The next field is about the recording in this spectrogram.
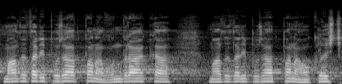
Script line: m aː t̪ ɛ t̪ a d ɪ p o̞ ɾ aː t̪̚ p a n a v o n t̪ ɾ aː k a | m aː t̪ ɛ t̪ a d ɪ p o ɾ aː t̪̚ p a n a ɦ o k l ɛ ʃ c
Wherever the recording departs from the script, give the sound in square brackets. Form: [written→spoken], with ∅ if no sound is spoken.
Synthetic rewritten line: m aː t̪ ɛ t̪ a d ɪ p o̞ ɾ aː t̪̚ p a n a v o n [t̪→d̪] ɾ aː k a | m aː t̪ ɛ t̪ a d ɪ p o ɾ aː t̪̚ p a n a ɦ o k l ɛ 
